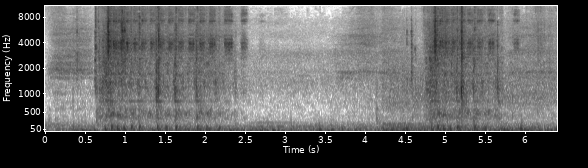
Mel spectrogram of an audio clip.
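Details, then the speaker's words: 1975 Honda ST90, on choke, air cleaner off, after a hard cold start: small single-cylinder putters steadily with two short rev blips and smooth return to idle; finally running normally. "there there it is finally finally it is running"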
